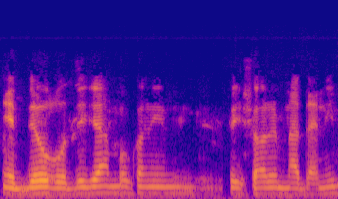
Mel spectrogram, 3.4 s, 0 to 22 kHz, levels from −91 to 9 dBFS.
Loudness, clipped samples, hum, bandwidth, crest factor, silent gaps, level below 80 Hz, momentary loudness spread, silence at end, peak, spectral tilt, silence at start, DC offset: -22 LUFS; under 0.1%; none; 6.6 kHz; 16 dB; none; -46 dBFS; 13 LU; 0 s; -6 dBFS; -7.5 dB/octave; 0.05 s; under 0.1%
